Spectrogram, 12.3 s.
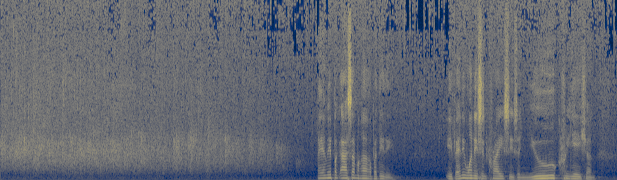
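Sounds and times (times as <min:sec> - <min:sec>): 
crowd clapping hands: 0:00.0 - 0:06.0
speech: 0:06.4 - 0:08.0, 0:08.9 - 0:12.1.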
